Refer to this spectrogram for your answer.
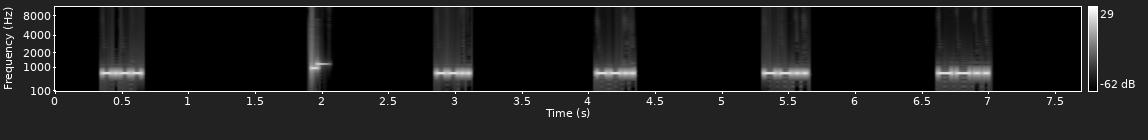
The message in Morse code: Y ZZZZ

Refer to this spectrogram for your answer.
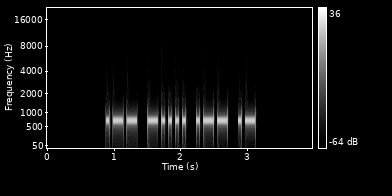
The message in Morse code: W6WA

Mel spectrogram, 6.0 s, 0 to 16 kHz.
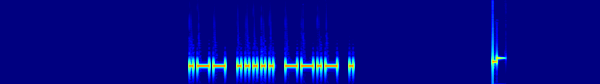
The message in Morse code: W5QE

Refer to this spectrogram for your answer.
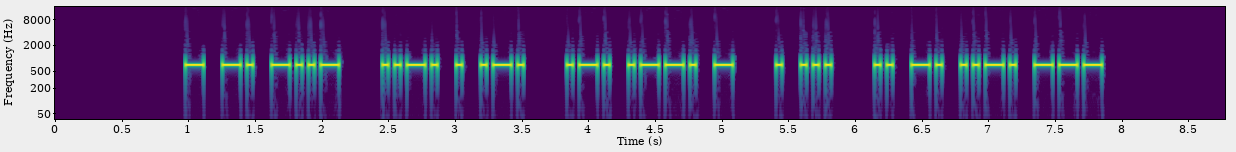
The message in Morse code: TNX FER RPT ES INFO

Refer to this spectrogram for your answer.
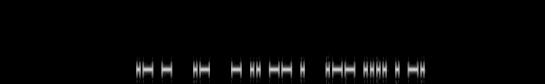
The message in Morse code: AT A TIME WHEN

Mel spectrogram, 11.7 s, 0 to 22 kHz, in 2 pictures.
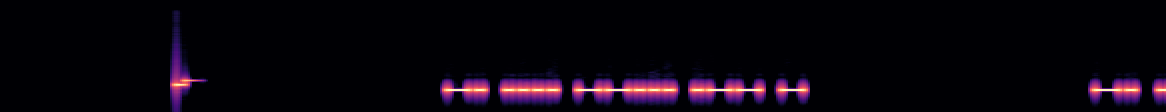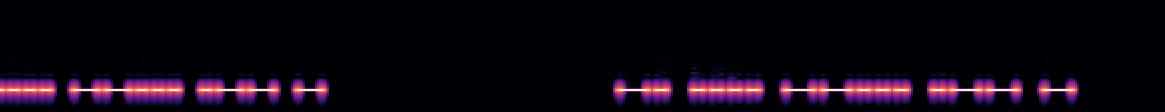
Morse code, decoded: NH7WT NH7WT NH7WT

